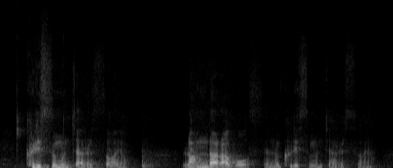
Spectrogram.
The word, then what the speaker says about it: 람다: 때 그리스 문자를 써요 람다라고 쓰는 그리스 문자를 써요 뭐라고 읽어 이거 뭐라고 했는데 들립자가 아니고 람다 그리스 문자야 람다야 어 한글로 써 줘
